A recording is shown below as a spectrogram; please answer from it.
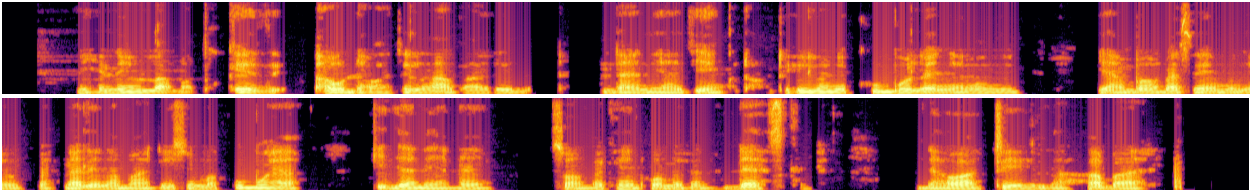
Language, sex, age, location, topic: Swahili, male, 18-24, Nakuru, government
